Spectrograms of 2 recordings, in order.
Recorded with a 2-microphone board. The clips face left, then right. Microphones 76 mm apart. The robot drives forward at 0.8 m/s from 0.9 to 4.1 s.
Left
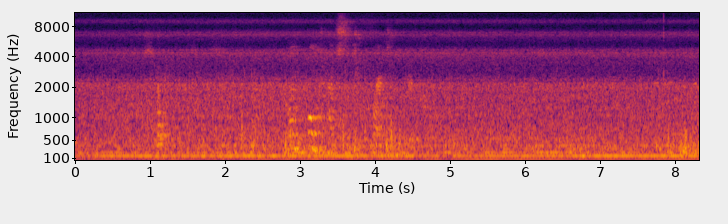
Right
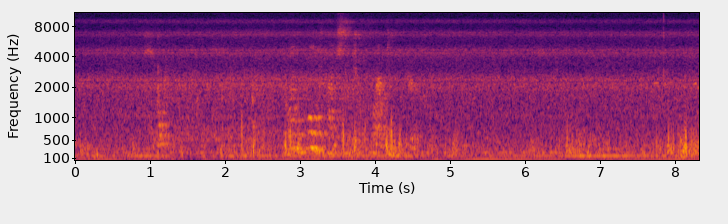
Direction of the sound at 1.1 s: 40° left (ahead or behind).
